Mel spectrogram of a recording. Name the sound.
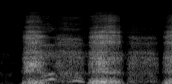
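imitated heavy labored breathing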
